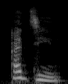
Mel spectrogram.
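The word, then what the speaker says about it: один: bit about pronunciation no we pronounce like we read it adin stress is here ajin and this letter we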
